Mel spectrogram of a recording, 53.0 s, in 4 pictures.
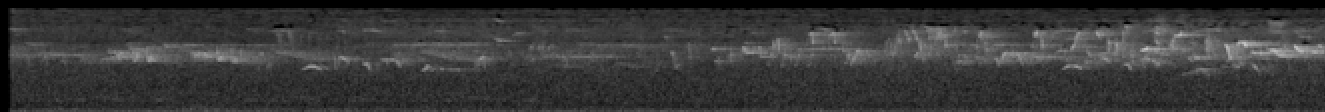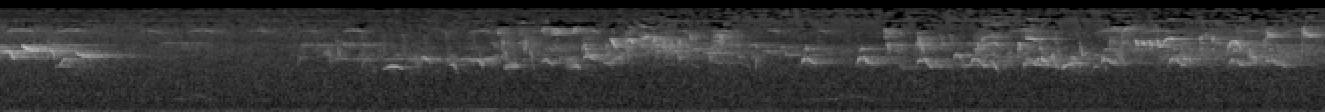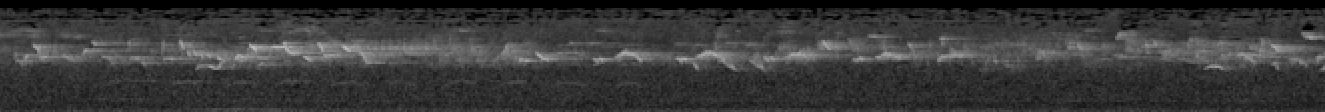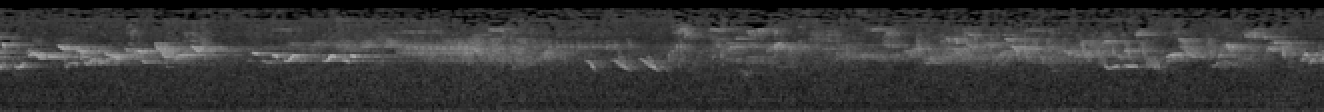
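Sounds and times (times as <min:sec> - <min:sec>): forest ambience hiss: 0:00.1 - 0:52.9
songbirds chirping: 0:00.1 - 0:52.9.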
